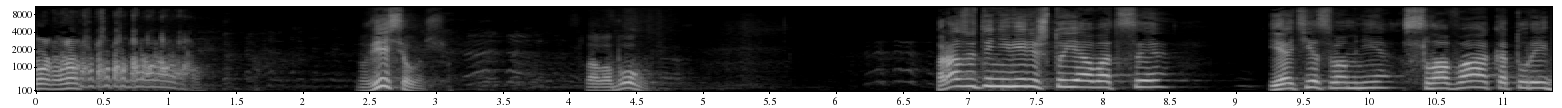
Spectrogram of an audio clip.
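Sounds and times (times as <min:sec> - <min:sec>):
person imitating a turkey gobble: 0:00.0 - 0:01.3
speech: 0:00.0 - 0:01.3, 0:02.4 - 0:03.2, 0:04.1 - 0:04.7, 0:06.8 - 0:08.6, 0:09.2 - 0:11.3
laughter: 0:00.0 - 0:02.4, 0:03.1 - 0:04.2, 0:06.2 - 0:06.8.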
